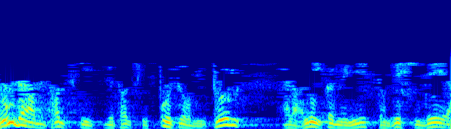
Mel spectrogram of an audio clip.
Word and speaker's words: POUM: Or, le POUM et OUM, Parti Ouvrier d'Unité Marxiste, et ils vont prononcer Poum, c'est ça, c'est dérisoire.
